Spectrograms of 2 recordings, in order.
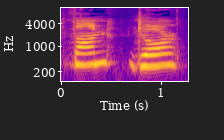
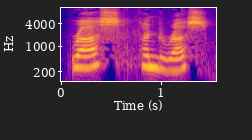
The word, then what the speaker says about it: Thundurus: It is pronounced Thundurus. Thundurus.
